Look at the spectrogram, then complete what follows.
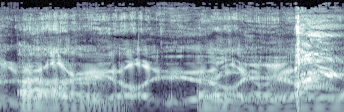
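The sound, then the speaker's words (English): A voice imitates Tibetan monk throat singing: a deep, sustained drone with whistling overtones that sweep up and down above it. It holds steady for a few seconds, with a brief break near the end. “Dude, we're doing like that Tibetan monk thing. Yeah, throat singing.”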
